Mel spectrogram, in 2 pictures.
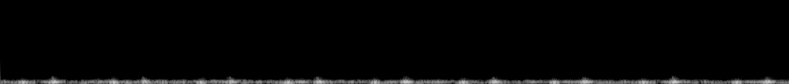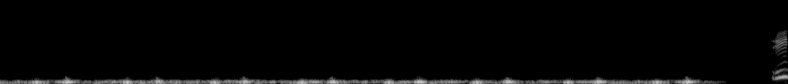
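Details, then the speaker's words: Second auscultation point (second intercostal space right of sternum, aortic valve/ascending aorta): normal heart sounds, second sound louder than first. "во второй точке аускультации во втором межреберье справа от грудины наоборот второй тон оказывается громче первых в этой точке оценивается состояние аортального клапана и восходящей части аорты"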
